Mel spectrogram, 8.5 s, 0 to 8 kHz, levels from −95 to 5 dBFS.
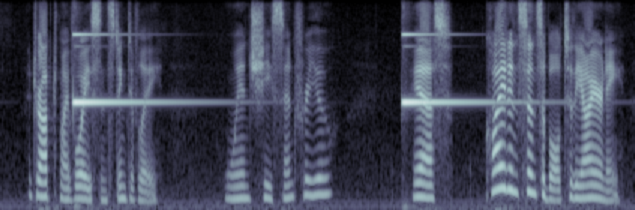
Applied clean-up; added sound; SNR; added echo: none; Marimba, xylophone; -4 dB; none.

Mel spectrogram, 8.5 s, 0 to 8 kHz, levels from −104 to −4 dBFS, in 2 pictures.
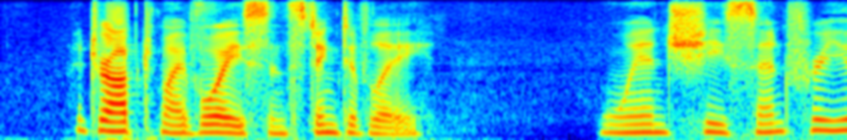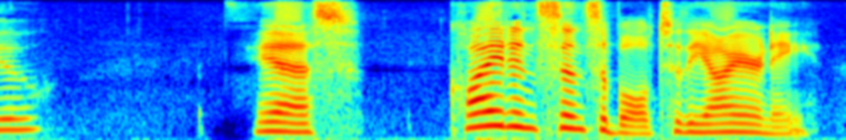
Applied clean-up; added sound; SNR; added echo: neural mask model Resemble Enhance denoiser.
